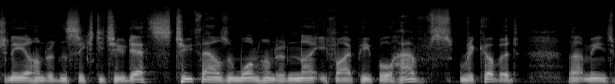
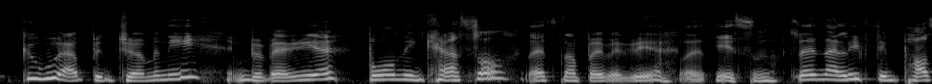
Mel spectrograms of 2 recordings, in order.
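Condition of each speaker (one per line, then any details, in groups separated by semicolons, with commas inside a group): No condition
Multiple sclerosis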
